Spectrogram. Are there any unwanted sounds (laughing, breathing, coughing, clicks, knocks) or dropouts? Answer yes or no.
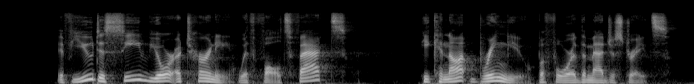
no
